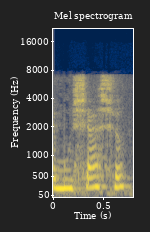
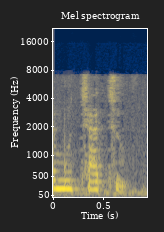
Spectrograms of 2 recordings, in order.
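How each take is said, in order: First: The ch is a soft fricative sh sound. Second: The ch is a full affricate ch sound. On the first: "la pronunciación fricativa de che" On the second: "en lugar de"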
